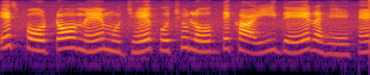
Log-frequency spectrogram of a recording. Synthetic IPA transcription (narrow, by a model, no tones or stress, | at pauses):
ɪspoːʈoːmẽmʊd͡ʒʱekʊt͡ʃʰloːɡ̚d̪ɪkʰaːid̪eːɾəɦeɦɛ̃ː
